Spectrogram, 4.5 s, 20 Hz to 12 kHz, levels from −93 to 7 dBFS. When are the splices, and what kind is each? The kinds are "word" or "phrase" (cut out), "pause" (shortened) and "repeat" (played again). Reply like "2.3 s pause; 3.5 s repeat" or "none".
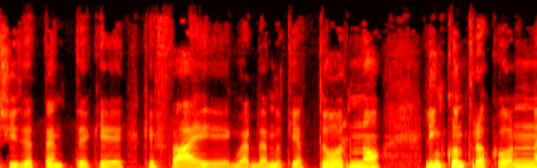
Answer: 1.1 s pause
